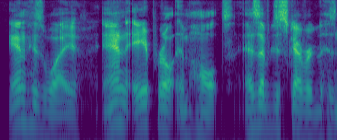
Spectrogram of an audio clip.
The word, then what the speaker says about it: Imholte: Central Standard Time arada and his wife and April MH halt as I've discovered his name is pronounced MH halt uh were arrested for uh two different charges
